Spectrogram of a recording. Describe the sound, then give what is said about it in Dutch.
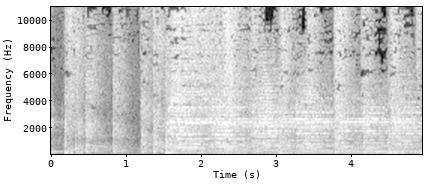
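A loud 1975 rock song plays on its own, with heavy drums, crashing cymbals and thick, sustained guitar and orchestral chords driving a steady, powerful groove. “Je hoort …, … met het nummer ….”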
